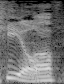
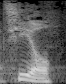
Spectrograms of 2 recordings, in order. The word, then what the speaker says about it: Thiel: Teal. – Teal.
